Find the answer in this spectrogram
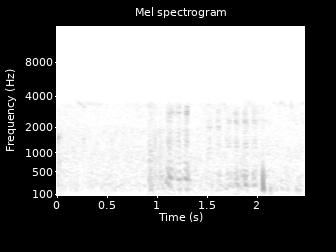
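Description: Sheep bleating faintly in the distance, a short call about a second in and another near the end.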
